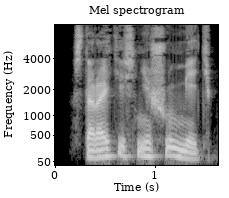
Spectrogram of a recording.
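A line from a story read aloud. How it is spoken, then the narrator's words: Whisper. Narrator (Russian): прошептал Дольчепиано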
